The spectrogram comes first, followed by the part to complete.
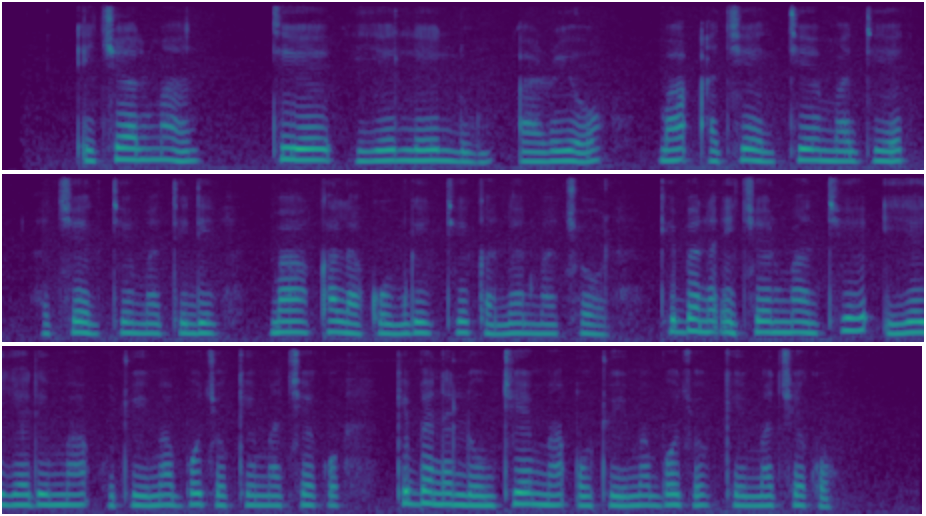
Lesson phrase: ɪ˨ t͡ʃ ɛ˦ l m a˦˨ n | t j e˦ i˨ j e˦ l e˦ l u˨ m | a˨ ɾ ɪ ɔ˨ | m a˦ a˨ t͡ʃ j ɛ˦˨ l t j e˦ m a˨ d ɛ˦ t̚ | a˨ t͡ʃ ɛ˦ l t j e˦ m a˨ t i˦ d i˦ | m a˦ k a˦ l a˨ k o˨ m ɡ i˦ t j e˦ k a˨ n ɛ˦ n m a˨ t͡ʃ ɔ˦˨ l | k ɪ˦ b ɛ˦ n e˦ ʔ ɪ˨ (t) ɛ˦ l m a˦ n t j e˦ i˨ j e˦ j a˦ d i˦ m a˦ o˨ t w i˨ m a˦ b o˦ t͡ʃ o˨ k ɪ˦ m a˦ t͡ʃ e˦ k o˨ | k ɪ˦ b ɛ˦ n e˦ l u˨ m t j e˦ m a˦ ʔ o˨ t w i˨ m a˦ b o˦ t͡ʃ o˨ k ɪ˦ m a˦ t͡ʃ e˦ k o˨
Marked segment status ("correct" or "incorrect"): incorrect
